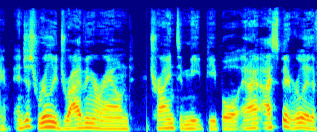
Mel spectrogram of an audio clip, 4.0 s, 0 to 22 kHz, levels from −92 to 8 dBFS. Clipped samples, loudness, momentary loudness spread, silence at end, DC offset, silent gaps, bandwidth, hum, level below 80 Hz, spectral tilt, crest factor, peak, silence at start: under 0.1%; -20 LUFS; 8 LU; 0 s; under 0.1%; none; 17 kHz; none; -54 dBFS; -6 dB/octave; 18 dB; -2 dBFS; 0 s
